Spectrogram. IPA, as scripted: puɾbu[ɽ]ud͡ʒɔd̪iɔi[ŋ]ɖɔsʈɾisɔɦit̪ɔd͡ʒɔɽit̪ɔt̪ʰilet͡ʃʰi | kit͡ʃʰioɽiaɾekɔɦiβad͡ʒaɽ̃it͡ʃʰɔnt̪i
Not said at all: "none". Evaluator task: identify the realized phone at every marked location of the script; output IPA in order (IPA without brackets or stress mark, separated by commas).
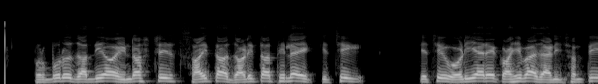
ɾ, ɳ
